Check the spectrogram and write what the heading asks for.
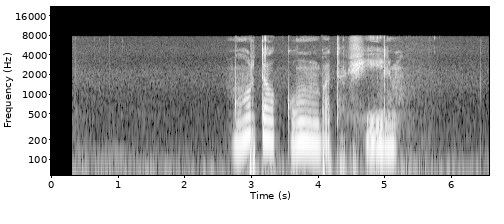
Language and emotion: Russian, sad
